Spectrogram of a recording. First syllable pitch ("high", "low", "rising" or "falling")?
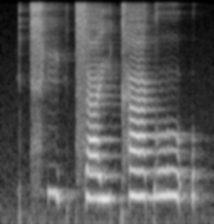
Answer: high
